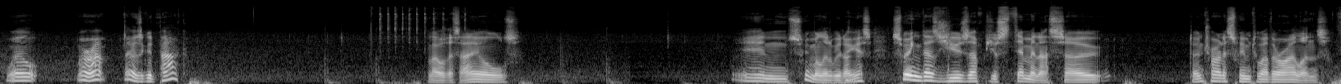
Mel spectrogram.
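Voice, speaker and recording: A man with a hoarse, croaky voice from a cold, chatting casually while he plays and often clearing his throat. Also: mid-range voice, big pitch swings, unhurried, long pauses. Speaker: gameplay commentator. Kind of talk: casual let's-play commentary.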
